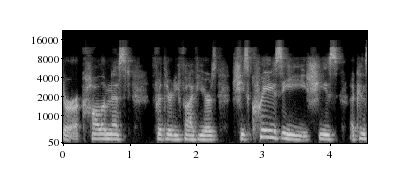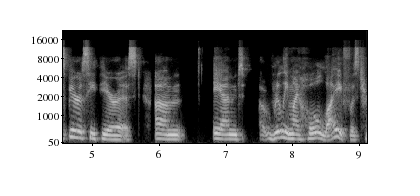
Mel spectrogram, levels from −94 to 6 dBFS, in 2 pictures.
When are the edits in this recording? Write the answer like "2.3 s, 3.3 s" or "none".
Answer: 5.9 s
